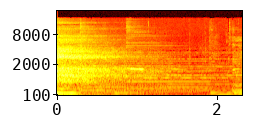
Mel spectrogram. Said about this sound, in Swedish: Så oavsett vart du är nu så vill jag att du sluter dina ögon och tar 5 djupa andetag. 5 djupa andetag där du andas in djupt genom näsan. Andas ut genom munnen och säg ha. 5 sådana. Andas in. Ut genom munnen. Ha.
